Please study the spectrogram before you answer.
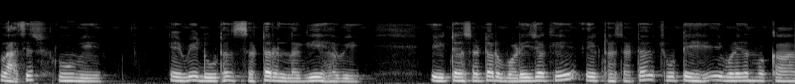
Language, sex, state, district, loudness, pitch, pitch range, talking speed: Chhattisgarhi, male, Chhattisgarh, Sarguja, -17 LUFS, 170 Hz, 155-185 Hz, 175 wpm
